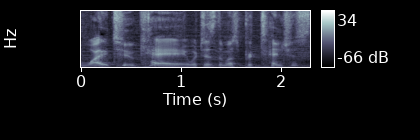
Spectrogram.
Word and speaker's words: YIIK: a really cool detail it is pronounced y2k which is the most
